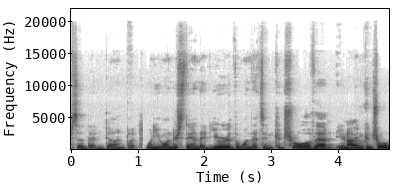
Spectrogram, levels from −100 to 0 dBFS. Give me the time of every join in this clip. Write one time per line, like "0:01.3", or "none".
0:01.0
